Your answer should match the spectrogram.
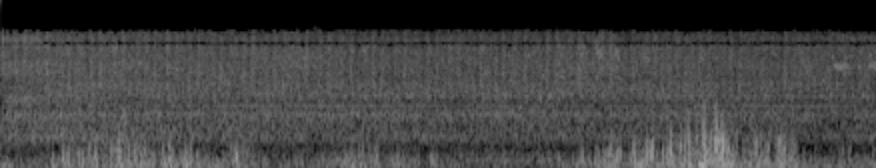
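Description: Tractor engine running, with an uneven low rumble that swells briefly near the end.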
